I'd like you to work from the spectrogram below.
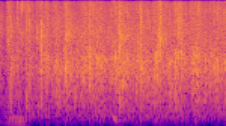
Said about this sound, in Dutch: Geef hem een heel hartelijk applaus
